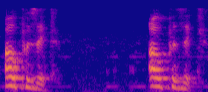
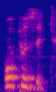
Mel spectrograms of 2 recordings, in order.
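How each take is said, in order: First: Opposite with an open "ah" start; opposite modelled with opened first vowel; correct pronunciation. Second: Opposite with a round "aw" at the start; opposite with mother-tongue rounded O; wrong pronunciation. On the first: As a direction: say opposite as "ah-puh-zit", falling. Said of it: "What are the correct pronunciations then?". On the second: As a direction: say opposite as "aw-po-zit". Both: Shown as a demonstration.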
